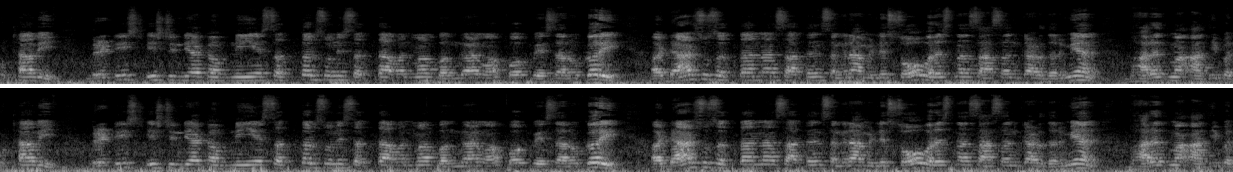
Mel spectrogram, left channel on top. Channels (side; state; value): both; normal; correlation 0.39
